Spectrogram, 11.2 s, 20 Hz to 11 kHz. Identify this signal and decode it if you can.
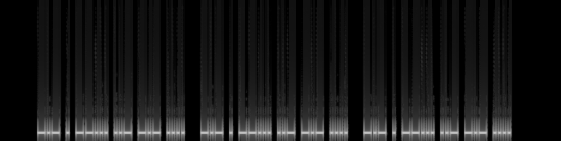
Morse code, heard as a keyed tone, about 25 wpm, 700 Hz. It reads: KE7UKH KE7UKH KE7UKH
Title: USA Call Signs Repeated 3x 25wpm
